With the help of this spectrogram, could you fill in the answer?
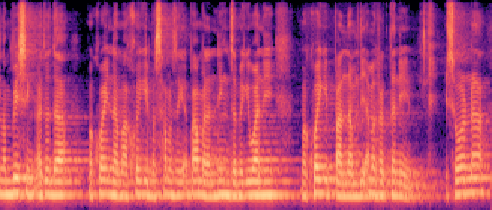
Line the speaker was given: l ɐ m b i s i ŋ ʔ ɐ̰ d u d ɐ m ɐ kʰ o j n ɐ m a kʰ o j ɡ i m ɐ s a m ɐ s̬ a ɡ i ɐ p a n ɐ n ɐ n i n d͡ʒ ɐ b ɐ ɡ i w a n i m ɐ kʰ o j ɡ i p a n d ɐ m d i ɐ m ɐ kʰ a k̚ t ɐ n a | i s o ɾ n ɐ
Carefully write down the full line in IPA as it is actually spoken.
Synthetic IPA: l ɐ m b i s i ŋ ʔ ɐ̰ d u d ɐ m ɐ kʰ o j n ɐ m a kʰ o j ɡ i m ɐ s a m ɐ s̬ a ɡ i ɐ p a m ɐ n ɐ n i ŋ d͡ʒ ɐ b ɐ ɡ i w a n i m ɐ kʰ o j ɡ i p a n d ɐ m d i ɐ m ɐ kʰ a k̚ t ɐ n i | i s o ɾ n ɐ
